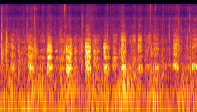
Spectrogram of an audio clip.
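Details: Golden Retriever panting during an evening walk while begging for unripe persimmons; steady rhythmic huffing breaths, close and clear, nearly three per second, over quiet outdoor background.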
